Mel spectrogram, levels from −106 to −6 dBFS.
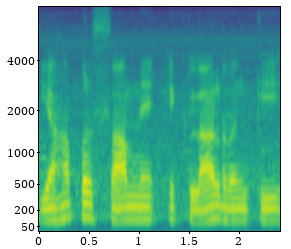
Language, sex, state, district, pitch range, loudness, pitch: Hindi, male, Chandigarh, Chandigarh, 110-125 Hz, -18 LUFS, 115 Hz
